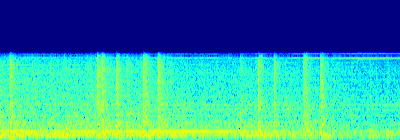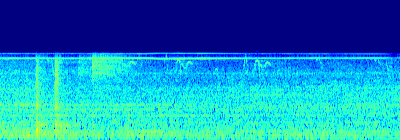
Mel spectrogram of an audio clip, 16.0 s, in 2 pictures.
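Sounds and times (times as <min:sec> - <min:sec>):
passing train rumble: 0:00.0 - 0:16.0
faint bird chirps: 0:07.0 - 0:16.0.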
